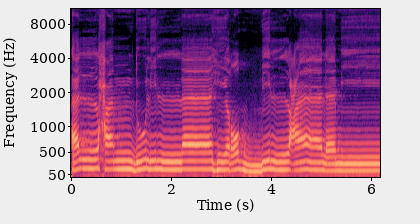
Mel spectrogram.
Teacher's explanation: hamzah masih jelas dan tipis. Kemudian setelahnya juga ada lam yang tipis.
